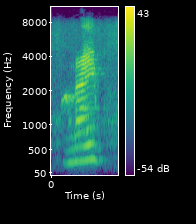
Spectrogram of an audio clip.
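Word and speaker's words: knife: ठीक आहे इकडच्या बाजू दिसते ना सर्वांना नाईफ नाईफ लिहून घ्या नाईफ के सायलेंट असतो तिथ नाईफ असे असतील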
